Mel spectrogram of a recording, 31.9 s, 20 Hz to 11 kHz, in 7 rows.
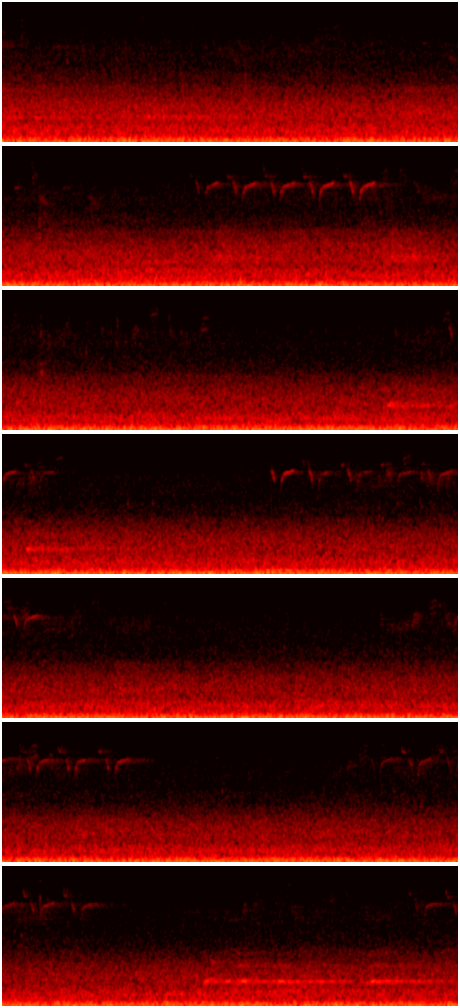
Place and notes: dale, Piramida, Slovenia - afternoon quietness
two men approaching slowly from a far, birds, small sounds
Vzhodna Slovenija, Slovenija, 8 April 2013, 17:11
